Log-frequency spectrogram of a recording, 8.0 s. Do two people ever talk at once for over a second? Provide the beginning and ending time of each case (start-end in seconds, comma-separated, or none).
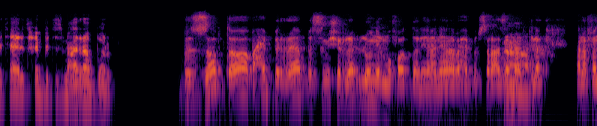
none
